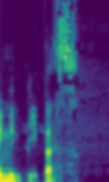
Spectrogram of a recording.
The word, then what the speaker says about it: Milpitas: It's actually Milpitas. So whatever. – Well, I mean, the you know in English they pronounce it you know mil, mil, Milpitas. So I mean that that to me sounds like Milpitos.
